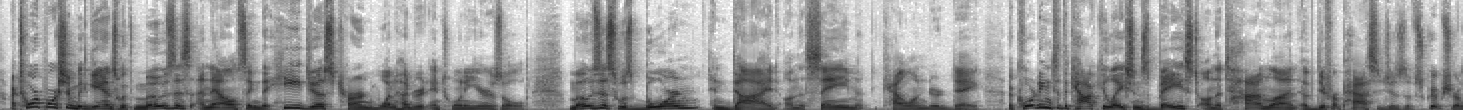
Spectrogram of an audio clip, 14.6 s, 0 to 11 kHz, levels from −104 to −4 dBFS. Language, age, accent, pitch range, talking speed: English, 40-59, American, 120-175 Hz, 150 wpm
